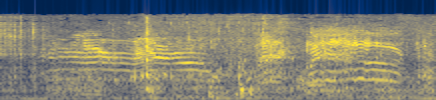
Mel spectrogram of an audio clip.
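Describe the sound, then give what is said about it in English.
A cat meows in drawn-out, wavering, almost speech-like yowls, several in a row with rising and falling pitch, loud over a low steady background hum. “A talking cat.”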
